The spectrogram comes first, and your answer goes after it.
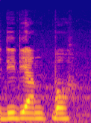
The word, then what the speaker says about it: di dia mkpo: Say didiangpo.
